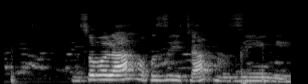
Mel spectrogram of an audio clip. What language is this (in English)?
Ganda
